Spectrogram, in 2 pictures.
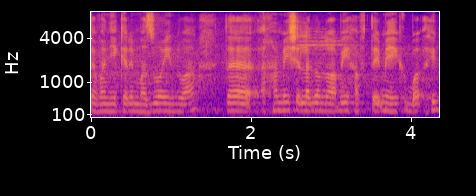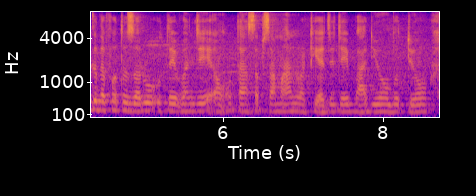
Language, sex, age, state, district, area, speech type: Sindhi, female, 60+, Delhi, South Delhi, urban, spontaneous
